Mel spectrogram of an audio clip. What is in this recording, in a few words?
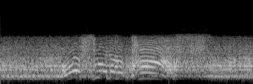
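bomb failure mood high, speech English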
